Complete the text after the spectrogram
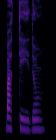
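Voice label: "batidu", female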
